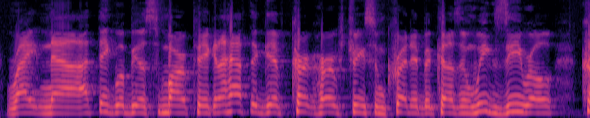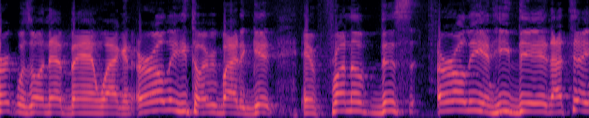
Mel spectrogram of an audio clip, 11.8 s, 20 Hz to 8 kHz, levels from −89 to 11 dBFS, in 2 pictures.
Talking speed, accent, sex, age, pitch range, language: 225 wpm, American, male, 40-59, 195-265 Hz, English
